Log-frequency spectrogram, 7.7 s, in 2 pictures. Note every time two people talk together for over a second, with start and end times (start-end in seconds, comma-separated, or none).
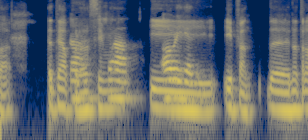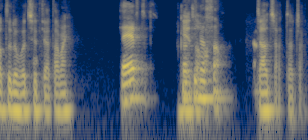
0.9-2.6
